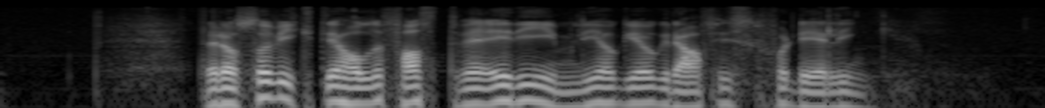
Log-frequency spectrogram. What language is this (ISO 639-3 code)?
nor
